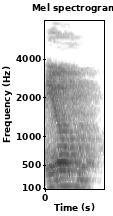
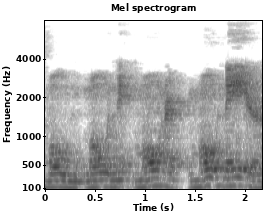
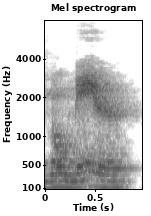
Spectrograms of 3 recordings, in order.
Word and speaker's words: Moner: her name, Isabella Moner, which is spelled Moner, which is pronounced like that, Moner, but it looks like Moner, like Moaner. That's what it sounds. That's what it looks like it would be pronounced like, but there's an accent mark on there, and it's actually pronounced Moner. Excuse me, Moner, like French almost.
